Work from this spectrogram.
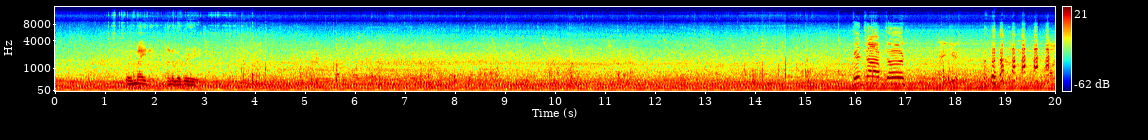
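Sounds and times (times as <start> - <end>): boat diesel engine drone: 0.0 - 20.0
wind buffeting microphone: 2.9 - 16.0.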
